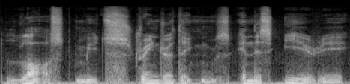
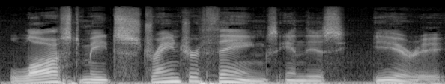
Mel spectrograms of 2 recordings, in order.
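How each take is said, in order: First: It is read in a put-on dramatic voice. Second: It is read in the speaker's normal voice.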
